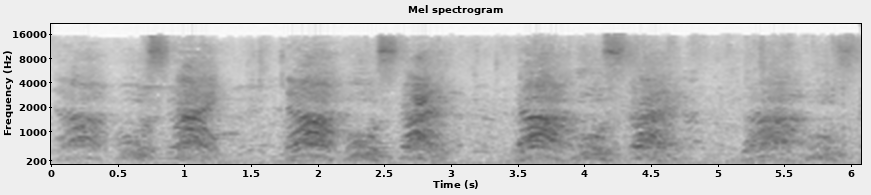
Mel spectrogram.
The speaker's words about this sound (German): Eine Menschenmenge steht vor dem Moskauer Rathaus. Einige klopfen an die schwere Tür des Gebäudes. Die Menge skandiert Zulassen und Veränderungen. So geschehen am Sonntagnachmittag.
